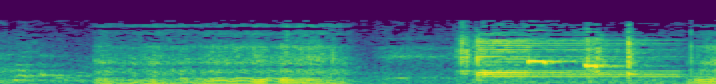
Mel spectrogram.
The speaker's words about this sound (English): Hey, Mr. McCann, what do you think of my cuckoo clock? Eh? Oh. Do you think she'll like it?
